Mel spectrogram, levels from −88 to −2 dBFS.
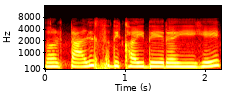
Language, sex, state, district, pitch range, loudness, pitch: Hindi, female, Uttarakhand, Uttarkashi, 215-245 Hz, -11 LUFS, 225 Hz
